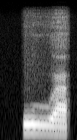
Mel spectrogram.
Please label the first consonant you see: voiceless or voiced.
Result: voiced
